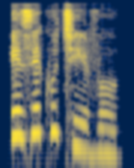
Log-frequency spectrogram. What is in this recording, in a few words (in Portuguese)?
"executivo", portugues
